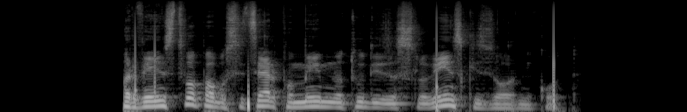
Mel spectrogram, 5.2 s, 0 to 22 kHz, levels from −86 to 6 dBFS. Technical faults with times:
1.01-1.18 loud pop
1.86-1.88 loud pop
3.27-3.30 loud pop
4.15-4.17 loud pop

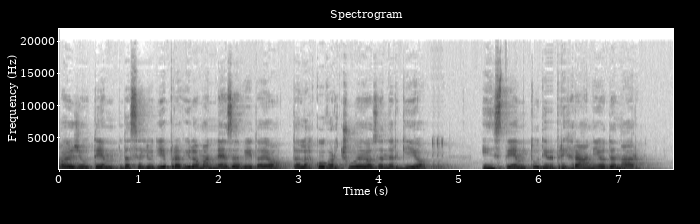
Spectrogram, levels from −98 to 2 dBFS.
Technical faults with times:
1.91-1.95 repeated frames
4.67-4.79 repeated frames
6.11-6.18 repeated frames

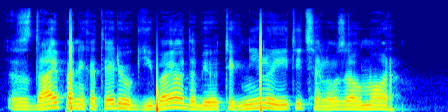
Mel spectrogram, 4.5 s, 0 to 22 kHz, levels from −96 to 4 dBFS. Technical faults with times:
0.69-0.72 loud pop
1.56-1.59 loud pop
2.60-2.63 loud pop

